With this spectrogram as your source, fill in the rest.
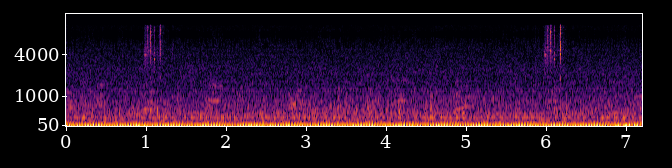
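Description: A menu gives short electronic clicks.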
